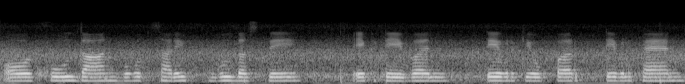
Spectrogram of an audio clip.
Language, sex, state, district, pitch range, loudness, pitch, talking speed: Hindi, male, Chandigarh, Chandigarh, 170-175 Hz, -17 LUFS, 170 Hz, 115 wpm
